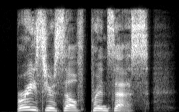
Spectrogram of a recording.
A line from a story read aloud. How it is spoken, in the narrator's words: the coachman yells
